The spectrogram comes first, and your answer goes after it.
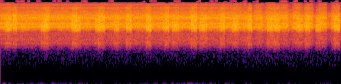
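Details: Cicadas singing in midsummer in a Greek pine forest: a dense, high, buzzing chorus that throbs in quick, uneven pulses about three times a second, with no other clear sounds.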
